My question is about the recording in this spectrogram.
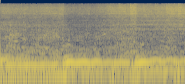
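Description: Live blues band holding a sustained chord on bass and guitar while the singer draws out one long note, which breaks into a wide vibrato about a second in.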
